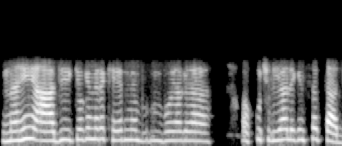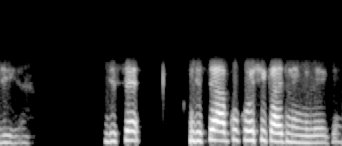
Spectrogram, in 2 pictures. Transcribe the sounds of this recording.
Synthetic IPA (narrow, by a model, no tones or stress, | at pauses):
nɐɦĩaːd̪ikjõːkimeːɾekʰeːt̪mẽboːjaɡɐja | ɔːɾkʊt͡ʃʰlijaleːk̬ɪnsɐb̚t̪aːd̪iɦɛ | d͡ʒɪsːe | d͡ʒɪsːeaːp̚kokoːiʃɪkaːjət̪nɐɦĩmɪleːɡeː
